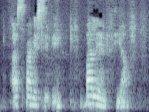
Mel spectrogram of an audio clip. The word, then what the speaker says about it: Valencia: V is pronounced like B. They have the same pronunciation. It's like two different written letters, but it's the same sound. For example, we can say Valencia, a Spanish city.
